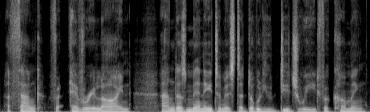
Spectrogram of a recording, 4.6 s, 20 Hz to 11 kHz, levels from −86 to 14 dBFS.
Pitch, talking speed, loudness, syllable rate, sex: 110 Hz, 180 wpm, -15 LUFS, 4.8 syllables/s, male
